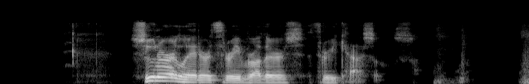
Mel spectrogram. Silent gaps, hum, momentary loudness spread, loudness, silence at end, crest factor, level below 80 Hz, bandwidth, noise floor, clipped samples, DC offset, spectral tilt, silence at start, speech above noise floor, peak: none; none; 26 LU; -16 LUFS; 0 s; 16 dB; -44 dBFS; 7.8 kHz; -85 dBFS; under 0.1%; under 0.1%; -6 dB/octave; 1.35 s; 69 dB; -2 dBFS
